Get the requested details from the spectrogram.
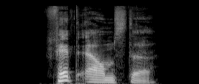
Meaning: inflection of fettarm: 1. strong/mixed nominative/accusative feminine singular superlative degree 2. strong nominative/accusative plural superlative degree
- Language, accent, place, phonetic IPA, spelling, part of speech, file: German, Germany, Berlin, [ˈfɛtˌʔɛʁmstə], fettärmste, adjective, De-fettärmste.ogg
